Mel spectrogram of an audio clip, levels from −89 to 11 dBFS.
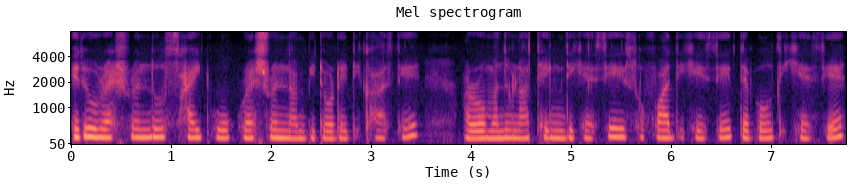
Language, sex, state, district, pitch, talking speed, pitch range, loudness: Nagamese, female, Nagaland, Kohima, 205 Hz, 170 wpm, 195-220 Hz, -19 LUFS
